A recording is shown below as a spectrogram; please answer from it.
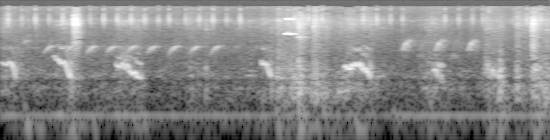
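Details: Luis, a hairless skinny guinea pig basking in the sun, gives several falling squeaks amid a rapid string of higher arched chirping notes that repeat and then return briefly near the end.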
